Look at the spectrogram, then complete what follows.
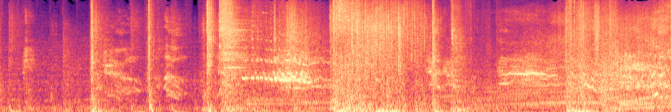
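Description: Action-film car-chase sound mix: tyres skidding and car engines running, with repeated hard impacts and breaking glass over background music.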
